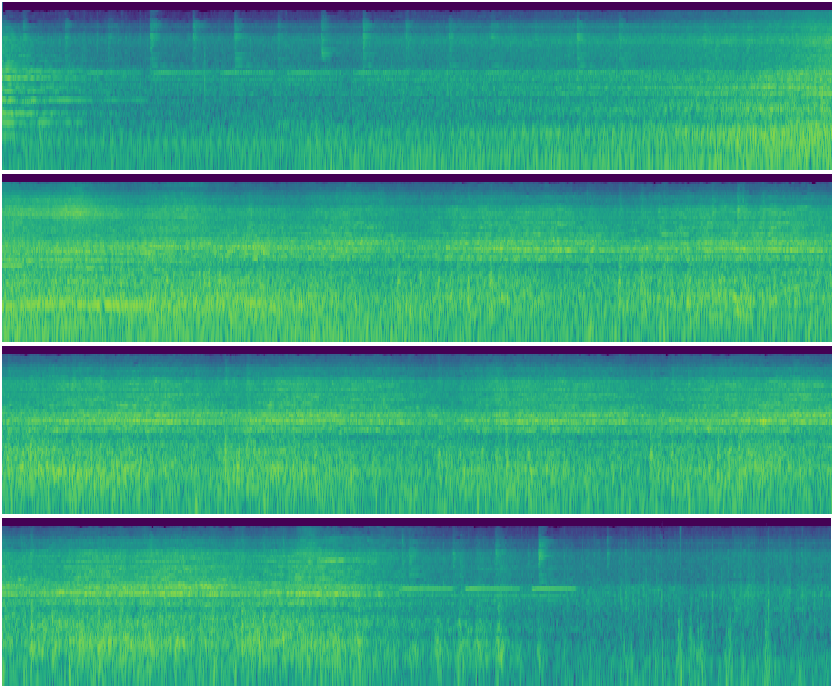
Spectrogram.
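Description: Long-distance passenger train passing close by: a loud rumble that builds as the locomotive arrives, then the coaches' wheels clattering over the rails, with steady high tones ringing over it. It eases off near the end as the last coaches go by.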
